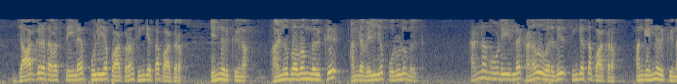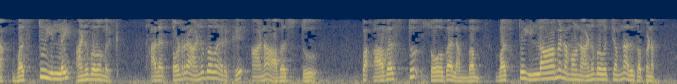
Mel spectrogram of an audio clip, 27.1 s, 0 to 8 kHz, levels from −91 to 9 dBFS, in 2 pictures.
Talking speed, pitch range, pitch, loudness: 95 wpm, 130-185 Hz, 155 Hz, -12 LUFS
